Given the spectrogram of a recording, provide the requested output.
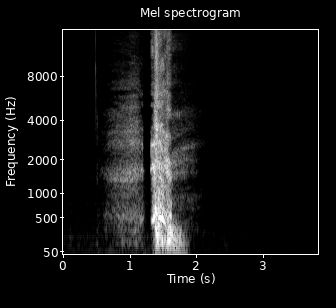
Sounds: Cough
